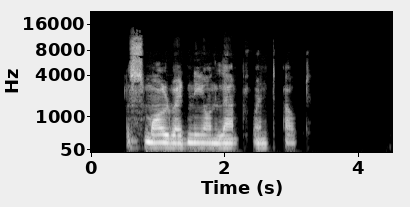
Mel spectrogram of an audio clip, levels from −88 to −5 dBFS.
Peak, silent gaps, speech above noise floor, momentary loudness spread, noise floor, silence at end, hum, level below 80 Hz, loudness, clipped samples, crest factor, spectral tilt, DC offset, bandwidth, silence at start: -4 dBFS; none; over 72 dB; 16 LU; under -90 dBFS; 1.5 s; none; -56 dBFS; -17 LUFS; under 0.1%; 16 dB; -4.5 dB/octave; under 0.1%; 12 kHz; 0.55 s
